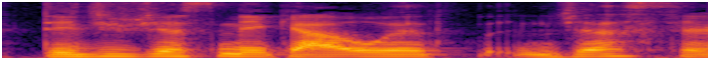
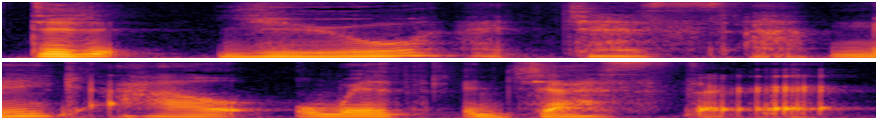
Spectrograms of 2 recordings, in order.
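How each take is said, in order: First: Said in the usual way. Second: Word-by-word confrontation, drawn out; slow, halting, stunned interrogation; slow accusing question. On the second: Retold or imitated. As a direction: space out each word as you accuse. First, dramatic take of confrontation.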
